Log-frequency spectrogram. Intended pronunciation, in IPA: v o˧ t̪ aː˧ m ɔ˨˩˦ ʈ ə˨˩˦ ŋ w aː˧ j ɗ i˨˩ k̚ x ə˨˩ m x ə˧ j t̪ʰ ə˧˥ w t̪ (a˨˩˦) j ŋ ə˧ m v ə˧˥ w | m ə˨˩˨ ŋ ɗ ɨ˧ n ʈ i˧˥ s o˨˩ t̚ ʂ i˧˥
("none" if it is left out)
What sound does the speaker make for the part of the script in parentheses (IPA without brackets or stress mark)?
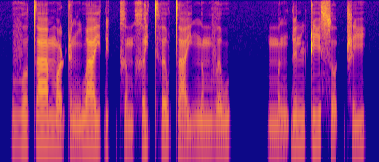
a˨˩˦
